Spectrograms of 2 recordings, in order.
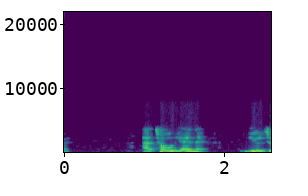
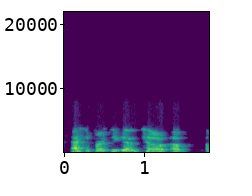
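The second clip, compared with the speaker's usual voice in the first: ordinary talk, nothing marked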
